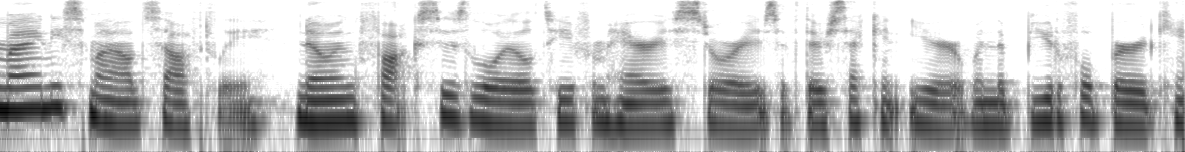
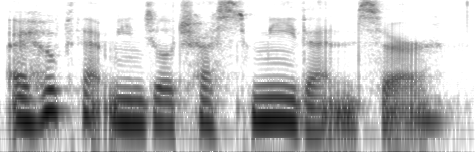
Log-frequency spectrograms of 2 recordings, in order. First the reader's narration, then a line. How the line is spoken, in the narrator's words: said quietly, her nerves aflutter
